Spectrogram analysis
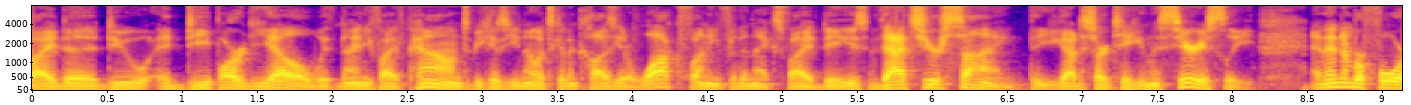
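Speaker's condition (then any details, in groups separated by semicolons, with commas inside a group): No condition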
